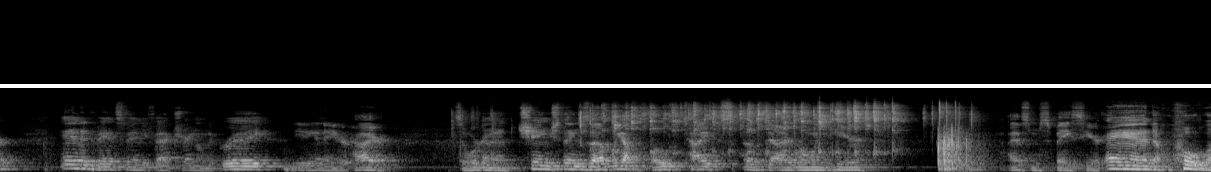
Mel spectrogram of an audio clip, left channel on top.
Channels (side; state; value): left; silent; digital silence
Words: And advanced manufacturing on the gray, needing an 8 or higher. So we're gonna change things up. We got both types of die rolling here. I have some space here and a whole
